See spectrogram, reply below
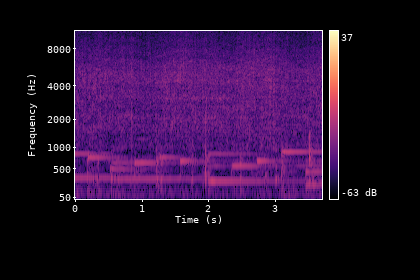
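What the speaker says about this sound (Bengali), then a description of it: "এবার নেড়েচেড়ে সমস্ত উপকরণ মিশিয়ে দিতে হবে তেলের সাথে।" Chopped spiny gourd (kakrol) and other cut ingredients are stirred together in hot oil, giving a steady, close frying hiss under soft melodic background music.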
